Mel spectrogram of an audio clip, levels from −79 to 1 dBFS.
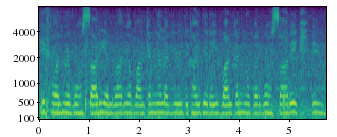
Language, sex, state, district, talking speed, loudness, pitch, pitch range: Hindi, female, Bihar, Madhepura, 200 wpm, -15 LUFS, 225 Hz, 225-230 Hz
